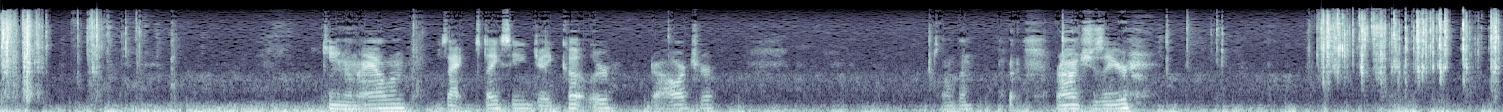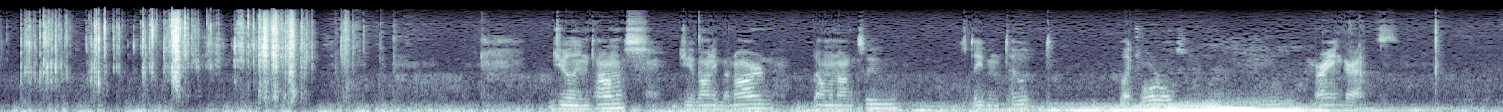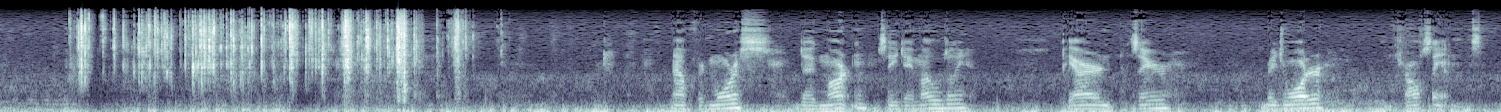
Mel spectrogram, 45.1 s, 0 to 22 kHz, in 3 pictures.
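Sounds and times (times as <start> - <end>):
wrapper tearing and crinkling: 0.0 - 1.5, 13.1 - 18.8, 30.7 - 34.9.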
